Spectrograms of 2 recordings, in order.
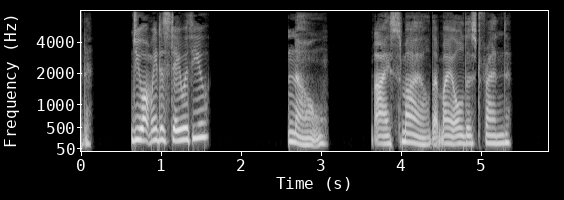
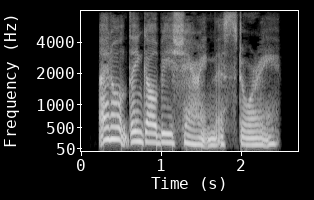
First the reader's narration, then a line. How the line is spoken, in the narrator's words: I said softly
